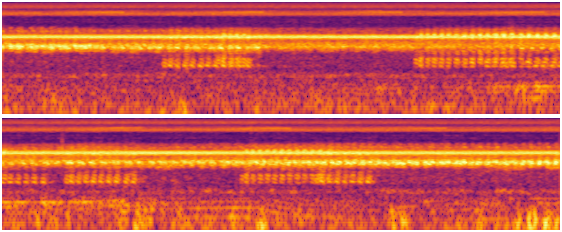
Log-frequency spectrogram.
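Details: Frogs calling at midnight in rice paddies, with several bursts of fast, grating pulses, each lasting about a second, separated by brief gaps, beneath a continuous ringing insect background.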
